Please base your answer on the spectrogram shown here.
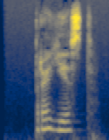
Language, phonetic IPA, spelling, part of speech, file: Russian, [prɐˈjest], проезд, noun, Ru-проезд.ogg
- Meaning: 1. journey 2. passage, thoroughfare 3. lane, passage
